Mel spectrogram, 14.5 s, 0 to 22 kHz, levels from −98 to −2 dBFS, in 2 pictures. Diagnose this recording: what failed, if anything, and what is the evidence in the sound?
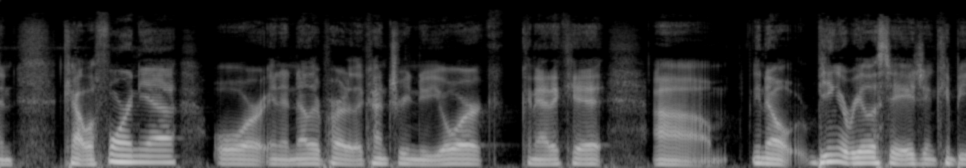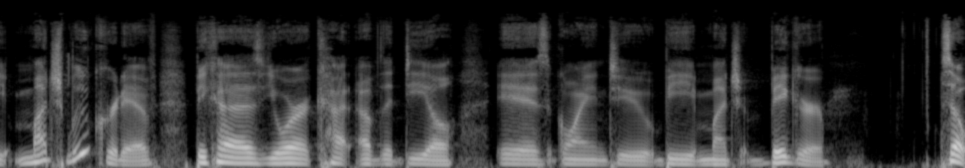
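The failure is in the codec stage: damaged data in a compressed stream. From 7.72 to 7.76 s the speech breaks with a brief glitch lasting about 40 ms. Corrupted bytes made the decoder misread the frames there, lose sync, and hunt for the next valid frame header before clean decoding resumed. A network packet loss would be concealed, sounding more like a smeared or faded gap.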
